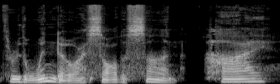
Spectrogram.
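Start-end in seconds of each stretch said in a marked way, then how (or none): none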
